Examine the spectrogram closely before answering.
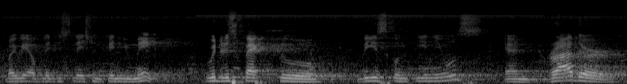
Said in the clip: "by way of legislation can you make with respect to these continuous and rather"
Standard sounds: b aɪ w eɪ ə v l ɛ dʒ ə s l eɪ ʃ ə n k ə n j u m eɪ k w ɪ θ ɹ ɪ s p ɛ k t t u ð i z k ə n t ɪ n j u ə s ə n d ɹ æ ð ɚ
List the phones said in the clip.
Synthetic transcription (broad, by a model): b aɪ w eɪ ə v l ɛ dʒ ə s l eɪ ʃ ə n k ə n j u m eɪ k w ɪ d ɹ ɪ s p ɛ k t t u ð i s k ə n t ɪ n j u s ə n d ɹ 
